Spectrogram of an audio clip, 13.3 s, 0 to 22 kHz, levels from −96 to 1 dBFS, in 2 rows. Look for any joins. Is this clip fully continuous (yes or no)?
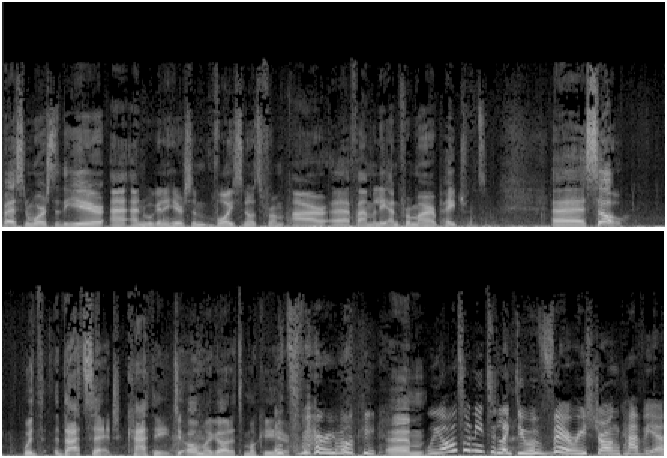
yes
